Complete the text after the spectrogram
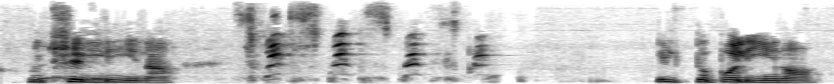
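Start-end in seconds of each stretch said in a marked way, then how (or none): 1.1-2.5 high, softer squeaks; tiny faint mouse squeaks. A narrator's reading. Narrator squeaking softly as the mouse.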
